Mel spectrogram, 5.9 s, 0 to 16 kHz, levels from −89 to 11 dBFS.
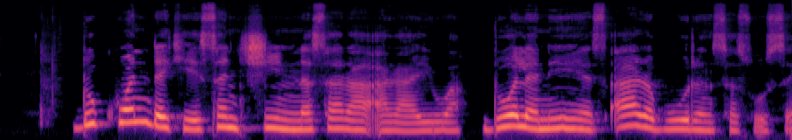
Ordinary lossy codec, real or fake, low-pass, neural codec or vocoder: none; fake; 14.4 kHz; vocoder, 44.1 kHz, 128 mel bands every 512 samples, BigVGAN v2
